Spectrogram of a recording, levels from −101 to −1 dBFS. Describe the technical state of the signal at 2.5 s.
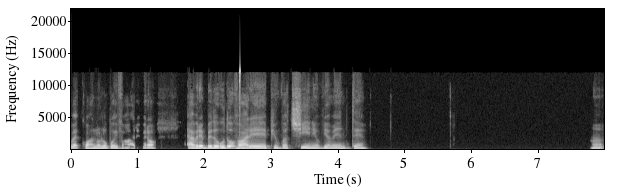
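At 2.53 s an electrical switching spike sits on top of the speech, a sharp snap peaking around -5 dBFS. A nearby switch, motor or static discharge likely arced briefly, and the audio line picked up that burst as a tight transient.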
